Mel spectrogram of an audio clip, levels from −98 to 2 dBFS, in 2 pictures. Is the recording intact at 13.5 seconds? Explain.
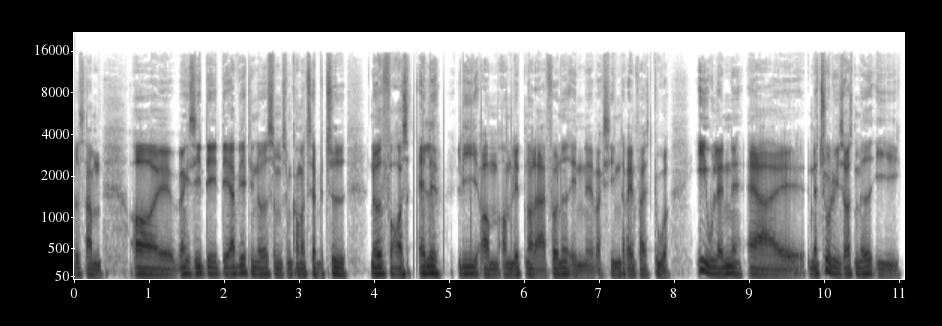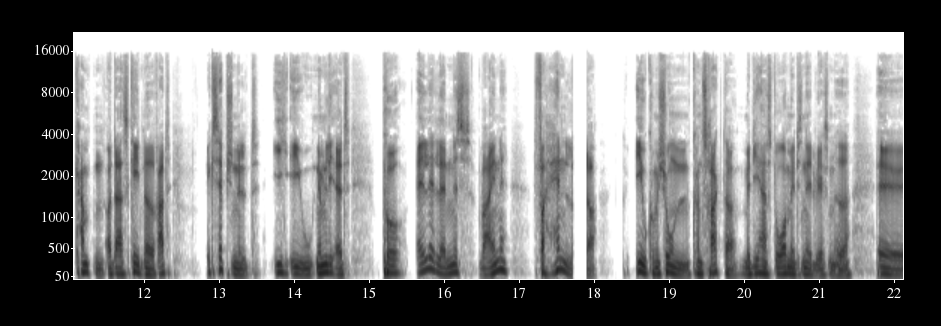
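Yes, the speech at 13.5 seconds comes through intact, with no dropout, click, distortion or other fault at that point.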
